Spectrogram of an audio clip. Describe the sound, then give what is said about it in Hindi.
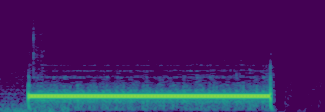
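A telephone ringing tone sounds once while calling the Bollywood Music Centre, a Bollywood video shop in Toronto, as a steady, loud electronic hum that holds for about two seconds and then cuts off abruptly, with no voices around it. “मैं सोच रही थी कि क्या टोरंटो जैसे शहर में लोग अभी भी फ़ारूक शेख की उन पुरानी फिल्मों को याद करते हैं तो मैंने यहाँ की एक मशहूर बॉलीवुड वीडियो की दुकान को फ़ोन घुमाया”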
